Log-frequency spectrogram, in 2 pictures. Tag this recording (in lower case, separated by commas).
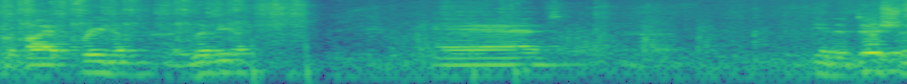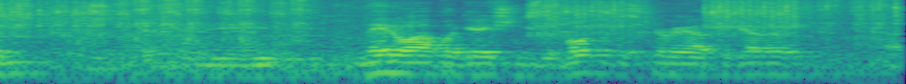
speech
